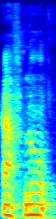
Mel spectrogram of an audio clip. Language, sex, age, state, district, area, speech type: Nepali, male, 18-30, West Bengal, Kalimpong, rural, spontaneous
